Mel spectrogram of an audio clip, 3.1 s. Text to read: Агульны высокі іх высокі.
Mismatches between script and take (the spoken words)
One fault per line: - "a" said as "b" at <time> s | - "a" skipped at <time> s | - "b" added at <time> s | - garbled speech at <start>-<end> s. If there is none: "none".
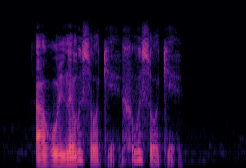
none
